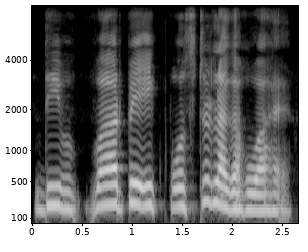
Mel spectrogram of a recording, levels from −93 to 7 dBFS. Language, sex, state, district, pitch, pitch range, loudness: Hindi, female, Haryana, Charkhi Dadri, 210 Hz, 185-225 Hz, -17 LUFS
